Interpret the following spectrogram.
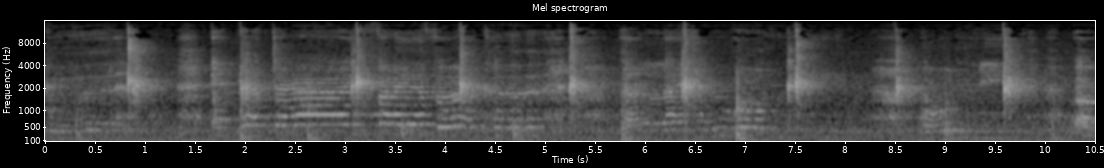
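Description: A girl singing a cappella, keeping time with finger snaps about once a second.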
